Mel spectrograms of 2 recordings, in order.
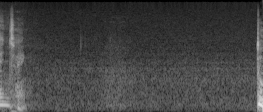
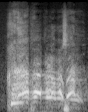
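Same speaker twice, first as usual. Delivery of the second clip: high, loud, startled teacher; alarmed teacher; 6 dB louder, faster than usual. Retold or imitated. Teacher loudly asking why it is deliverance, high and alarmed. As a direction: demand it sharply, pitched way up.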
